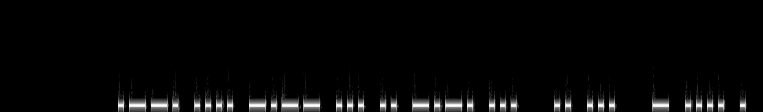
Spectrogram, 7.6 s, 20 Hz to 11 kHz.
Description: Morse code, heard as a keyed tone, about 22 wpm, 700 Hz. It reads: PHYSICS IS THE
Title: Sentences from Top 1000 Words - Review Part 5 - 22wpm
